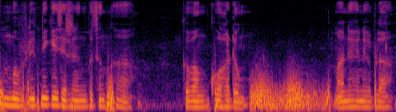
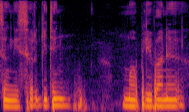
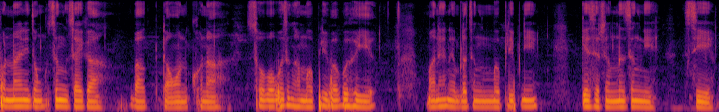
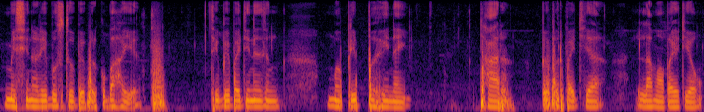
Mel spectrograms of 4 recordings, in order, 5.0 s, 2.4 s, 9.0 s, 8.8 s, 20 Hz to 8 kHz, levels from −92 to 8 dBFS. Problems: constant background noise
